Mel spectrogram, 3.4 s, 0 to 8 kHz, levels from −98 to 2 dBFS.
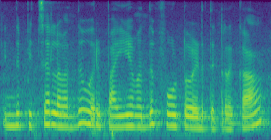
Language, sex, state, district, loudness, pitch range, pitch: Tamil, female, Tamil Nadu, Kanyakumari, -15 LUFS, 195-230 Hz, 210 Hz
